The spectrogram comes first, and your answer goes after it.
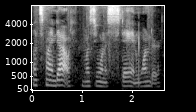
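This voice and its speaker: A woman's voice: low-pitched, moderate pace, background noise, natural voice. A woman playing a confident, no-nonsense female agent in a fan audio drama. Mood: assured.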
